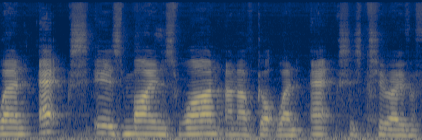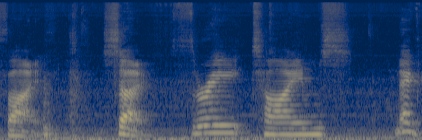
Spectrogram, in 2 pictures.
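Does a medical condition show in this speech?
No.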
